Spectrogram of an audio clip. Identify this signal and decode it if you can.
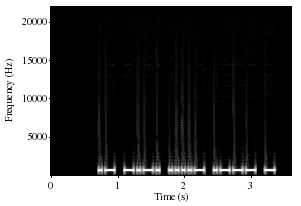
Morse code, heard as a keyed tone, about 33 wpm, 700 Hz. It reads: AC4JT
